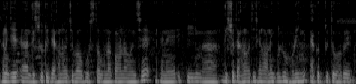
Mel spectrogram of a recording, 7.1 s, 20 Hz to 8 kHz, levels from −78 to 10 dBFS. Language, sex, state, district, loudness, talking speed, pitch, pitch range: Bengali, male, West Bengal, Dakshin Dinajpur, -39 LUFS, 170 wpm, 130 Hz, 120-140 Hz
